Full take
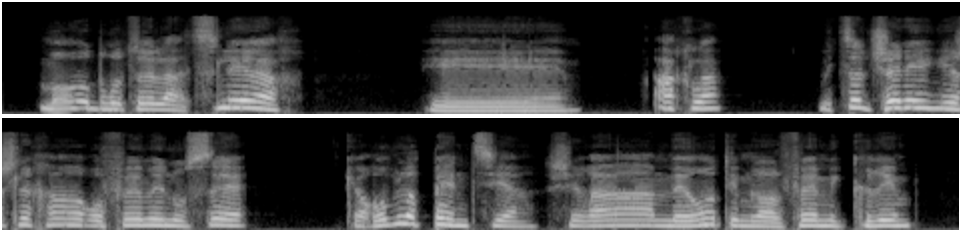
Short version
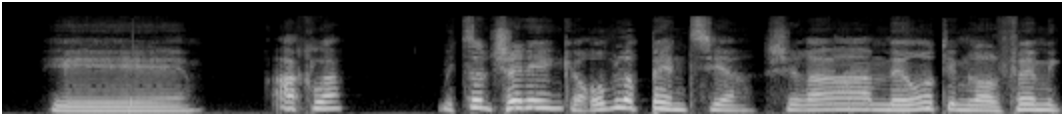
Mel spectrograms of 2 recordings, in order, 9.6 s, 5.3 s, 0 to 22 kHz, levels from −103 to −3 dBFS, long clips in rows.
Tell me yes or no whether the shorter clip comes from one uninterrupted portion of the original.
no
